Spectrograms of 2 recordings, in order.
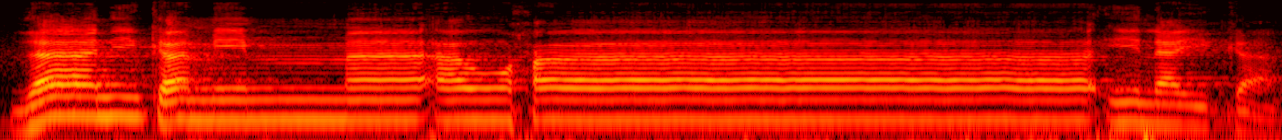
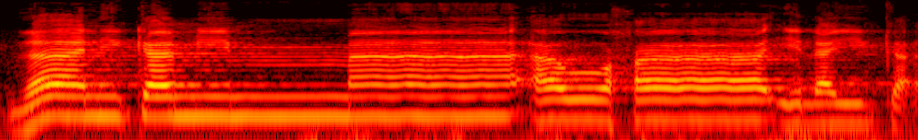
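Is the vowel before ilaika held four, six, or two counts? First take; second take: six counts; two counts. First: The long vowel is held for six counts. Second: The long vowel is held for two counts. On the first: "Saya baca enam" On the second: "Saya baca dua"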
